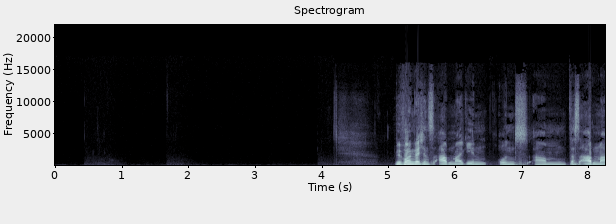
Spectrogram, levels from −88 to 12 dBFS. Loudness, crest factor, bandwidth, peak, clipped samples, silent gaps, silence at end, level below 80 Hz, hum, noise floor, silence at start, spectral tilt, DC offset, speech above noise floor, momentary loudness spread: -16 LUFS; 20 dB; 14.5 kHz; 0 dBFS; under 0.1%; none; 0 s; -46 dBFS; none; -72 dBFS; 5.1 s; -5.5 dB/octave; under 0.1%; 57 dB; 11 LU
